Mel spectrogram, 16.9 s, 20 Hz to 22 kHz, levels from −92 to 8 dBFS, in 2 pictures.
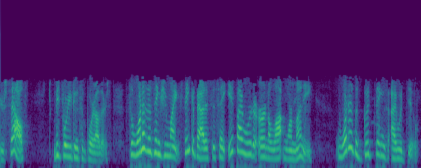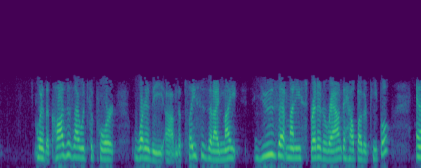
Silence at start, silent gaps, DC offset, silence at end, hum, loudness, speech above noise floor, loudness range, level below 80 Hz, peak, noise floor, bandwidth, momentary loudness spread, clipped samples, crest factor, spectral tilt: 0 s; none; under 0.1%; 0 s; none; -25 LUFS; 47 dB; 3 LU; -58 dBFS; -8 dBFS; -71 dBFS; 4.2 kHz; 11 LU; under 0.1%; 18 dB; -10 dB/octave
